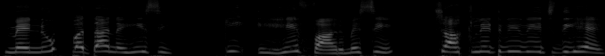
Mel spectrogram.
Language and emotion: Punjabi, surprised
